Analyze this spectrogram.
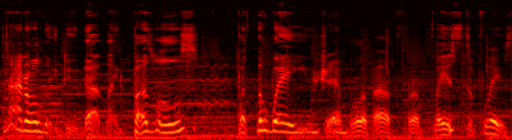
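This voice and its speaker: A put-on character voice moves at a moderate pace over loud music in the background. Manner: goofy, theatrical, boastful.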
